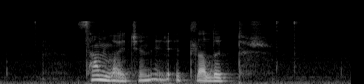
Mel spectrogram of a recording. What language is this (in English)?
Faroese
